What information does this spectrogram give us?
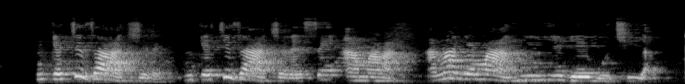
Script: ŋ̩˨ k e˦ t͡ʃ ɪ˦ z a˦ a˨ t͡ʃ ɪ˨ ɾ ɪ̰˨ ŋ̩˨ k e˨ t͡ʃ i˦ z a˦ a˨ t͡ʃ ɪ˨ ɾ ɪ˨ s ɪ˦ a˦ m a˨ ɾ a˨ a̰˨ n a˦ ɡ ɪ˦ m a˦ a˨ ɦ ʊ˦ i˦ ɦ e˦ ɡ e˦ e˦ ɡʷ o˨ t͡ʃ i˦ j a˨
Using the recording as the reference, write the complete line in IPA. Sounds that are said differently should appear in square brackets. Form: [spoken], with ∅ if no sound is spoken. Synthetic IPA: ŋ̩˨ k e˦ t͡ʃ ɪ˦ z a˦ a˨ t͡ʃ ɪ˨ ɾ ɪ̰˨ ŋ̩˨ k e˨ t͡ʃ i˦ z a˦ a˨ t͡ʃ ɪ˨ ɾ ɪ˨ s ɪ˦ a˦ m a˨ ɾ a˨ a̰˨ n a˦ ɡ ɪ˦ m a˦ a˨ ɦ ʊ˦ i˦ ɦ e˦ ɡ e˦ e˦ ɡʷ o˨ t͡ʃ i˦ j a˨

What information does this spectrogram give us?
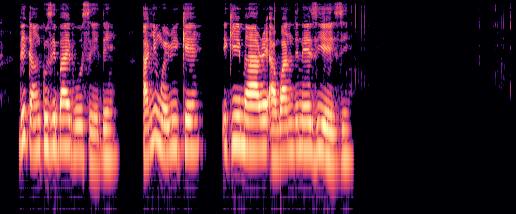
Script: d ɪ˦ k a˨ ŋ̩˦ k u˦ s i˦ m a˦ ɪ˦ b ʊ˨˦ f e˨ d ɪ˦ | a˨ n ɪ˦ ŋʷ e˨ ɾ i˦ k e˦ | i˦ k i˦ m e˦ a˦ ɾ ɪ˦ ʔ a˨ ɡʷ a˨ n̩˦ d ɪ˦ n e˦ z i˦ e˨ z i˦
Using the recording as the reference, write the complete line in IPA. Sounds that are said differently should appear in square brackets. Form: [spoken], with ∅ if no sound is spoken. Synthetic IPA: d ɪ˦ k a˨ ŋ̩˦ k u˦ [z] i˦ [b] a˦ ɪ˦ b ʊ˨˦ [s] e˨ d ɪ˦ | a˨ [ɲ] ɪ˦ ŋʷ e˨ ɾ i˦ k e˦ | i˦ k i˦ m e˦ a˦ ɾ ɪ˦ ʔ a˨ ɡʷ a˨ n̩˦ d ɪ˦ n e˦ z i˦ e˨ z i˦

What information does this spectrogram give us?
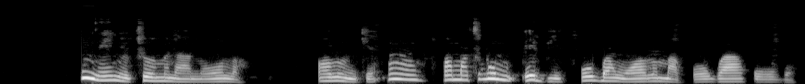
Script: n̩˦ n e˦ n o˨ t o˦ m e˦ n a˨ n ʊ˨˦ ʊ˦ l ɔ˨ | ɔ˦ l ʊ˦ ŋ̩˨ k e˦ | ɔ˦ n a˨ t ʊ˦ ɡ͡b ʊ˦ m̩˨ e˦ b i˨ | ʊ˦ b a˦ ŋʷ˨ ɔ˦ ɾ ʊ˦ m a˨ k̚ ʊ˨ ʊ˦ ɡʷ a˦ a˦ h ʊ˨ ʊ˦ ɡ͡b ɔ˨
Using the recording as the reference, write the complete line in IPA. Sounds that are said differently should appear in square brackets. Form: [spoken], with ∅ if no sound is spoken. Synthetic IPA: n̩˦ n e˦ [ɲ] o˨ [t͡ʃ] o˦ m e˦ n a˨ n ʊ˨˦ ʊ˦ l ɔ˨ | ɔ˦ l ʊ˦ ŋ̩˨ k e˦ | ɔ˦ [m] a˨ t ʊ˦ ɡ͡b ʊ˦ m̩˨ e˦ b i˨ | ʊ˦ [ɡ͡b] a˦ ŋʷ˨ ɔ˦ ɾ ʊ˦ m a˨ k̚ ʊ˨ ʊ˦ ɡʷ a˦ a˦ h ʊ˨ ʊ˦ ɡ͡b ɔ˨

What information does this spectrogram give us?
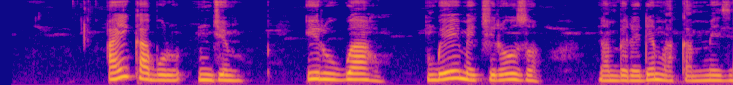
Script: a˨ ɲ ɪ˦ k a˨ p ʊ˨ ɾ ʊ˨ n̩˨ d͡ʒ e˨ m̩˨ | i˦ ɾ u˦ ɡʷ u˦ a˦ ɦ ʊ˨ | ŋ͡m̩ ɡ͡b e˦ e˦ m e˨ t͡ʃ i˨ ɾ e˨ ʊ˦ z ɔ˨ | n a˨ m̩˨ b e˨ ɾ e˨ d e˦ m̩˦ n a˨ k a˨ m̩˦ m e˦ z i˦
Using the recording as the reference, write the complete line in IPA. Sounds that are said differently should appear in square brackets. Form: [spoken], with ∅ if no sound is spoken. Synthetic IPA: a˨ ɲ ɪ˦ k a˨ [b] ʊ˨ ɾ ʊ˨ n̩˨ d͡ʒ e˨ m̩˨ | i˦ ɾ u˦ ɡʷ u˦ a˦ ɦ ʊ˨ | ŋ͡m̩ ɡ͡b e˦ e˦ m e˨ t͡ʃ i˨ ɾ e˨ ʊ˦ z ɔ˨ | n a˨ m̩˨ b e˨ ɾ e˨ d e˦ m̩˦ [m] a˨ k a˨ m̩˦ m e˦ z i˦

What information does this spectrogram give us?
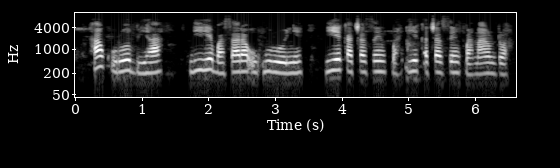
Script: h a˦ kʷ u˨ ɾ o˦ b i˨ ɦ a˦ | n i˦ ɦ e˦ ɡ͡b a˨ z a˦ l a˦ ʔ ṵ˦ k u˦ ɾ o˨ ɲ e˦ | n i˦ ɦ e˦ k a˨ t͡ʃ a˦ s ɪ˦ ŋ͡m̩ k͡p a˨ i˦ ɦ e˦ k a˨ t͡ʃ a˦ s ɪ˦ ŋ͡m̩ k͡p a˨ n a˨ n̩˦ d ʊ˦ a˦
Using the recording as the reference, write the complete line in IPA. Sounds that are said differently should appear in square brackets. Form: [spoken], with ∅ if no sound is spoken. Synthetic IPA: h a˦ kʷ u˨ ɾ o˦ b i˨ ɦ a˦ | n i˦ ɦ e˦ ɡ͡b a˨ [s] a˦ [ɾ] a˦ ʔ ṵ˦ [k͡p] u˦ ɾ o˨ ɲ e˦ | n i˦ ɦ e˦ k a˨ t͡ʃ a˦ s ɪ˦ ŋ͡m̩ k͡p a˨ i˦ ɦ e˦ k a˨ t͡ʃ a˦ s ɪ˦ ŋ͡m̩ k͡p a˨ n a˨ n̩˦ d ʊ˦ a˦

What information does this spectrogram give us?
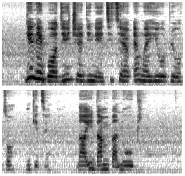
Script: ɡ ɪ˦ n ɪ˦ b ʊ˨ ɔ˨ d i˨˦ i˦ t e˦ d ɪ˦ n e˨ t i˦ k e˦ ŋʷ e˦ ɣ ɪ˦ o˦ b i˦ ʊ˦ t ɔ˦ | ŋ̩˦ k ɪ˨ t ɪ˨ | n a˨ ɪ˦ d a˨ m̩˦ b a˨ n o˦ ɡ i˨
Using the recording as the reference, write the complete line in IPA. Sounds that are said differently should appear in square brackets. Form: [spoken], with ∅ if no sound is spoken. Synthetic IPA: ɡ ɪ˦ n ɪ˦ b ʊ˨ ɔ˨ d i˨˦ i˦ [t͡ʃ] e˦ d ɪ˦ n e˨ t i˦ [t] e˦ ŋʷ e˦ ɣ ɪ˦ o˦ b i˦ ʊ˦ t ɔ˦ | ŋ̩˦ k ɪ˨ t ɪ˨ | n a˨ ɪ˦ d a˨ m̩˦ b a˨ n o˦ [b] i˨

